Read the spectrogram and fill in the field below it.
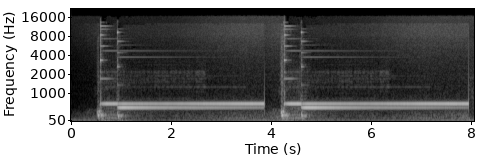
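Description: An electronic doorbell rings twice, a few seconds apart, each time a bright chiming attack settling into a long, steady held tone. Loud, with no voices.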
